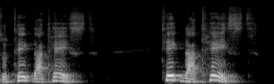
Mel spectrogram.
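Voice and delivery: put-on Montreal Haitian French accent. Speaker quotes a boxer's words in Jean Pascal's Haitian French accent. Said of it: "in his uh, Haitian French Montreal accent".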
